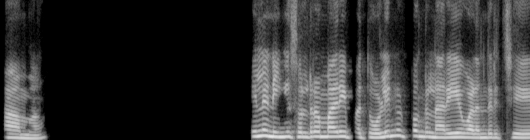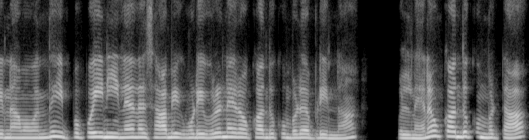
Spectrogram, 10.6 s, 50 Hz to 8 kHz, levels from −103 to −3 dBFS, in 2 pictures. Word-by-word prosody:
ஆமா. 185 -1 -2 2.1
இல்லை 300 +3 +5
நீங்க 260 0 +4
சொல்ற 255 +1 +1
மாரி 270 +1 +6
இப்போ 235 - -7
தொழில்நுட்பங்கள் 270 +1 +1
நெறைய 225 +2 +4
வளர்ந்துருச்சு. 215 0 0 0.2
நாம 200 0 -2
வந்து 215 +6 -1
இப்போ 235 +2 -7
போயி, 250 0 +2
"நீ 240 - +4
என்னான்ன, 230 +1 +1
சாமி 225 0 0
கும்பிடு! 210 +1 -2
இவ்வளோ 235 +4 -1
நேரம் 235 -2 0
உக்காந்து 220 0 -2
கும்பிடு"அப்படின்னா, 200 -4 -3 0.5
"இவ்வளோ 190 -2 -4
நேரம் 260 +12 0
உக்காந்து 275 -2 +1
கும்பிட்டா, 210 -4 -2
225 Hz, 140 wpm, -22 LUFS, 205-255 Hz, 2.1 s, மாரி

